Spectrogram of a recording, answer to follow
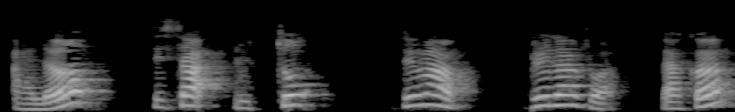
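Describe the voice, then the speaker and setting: A woman's voice: sits high, a little slow, highs cut off. A woman teaching French grammar to young children in a recorded lesson, asking questions and answering them herself. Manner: lively, repeats points, asks questions and answers them herself. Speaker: primary school French teacher.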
